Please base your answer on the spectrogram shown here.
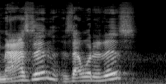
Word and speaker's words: Muzzin: How do you pronounce this guy's name? Mazin? Is that what it is? Muzzin.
